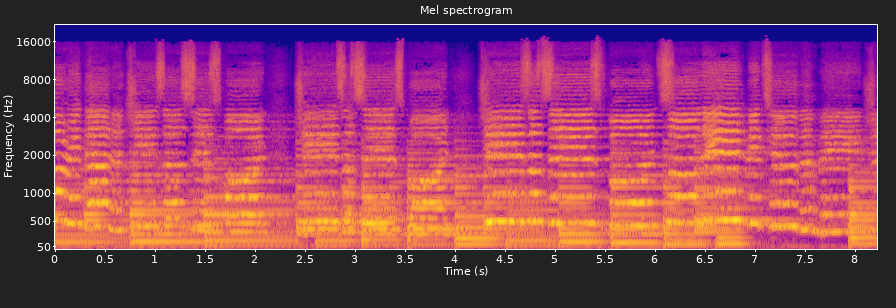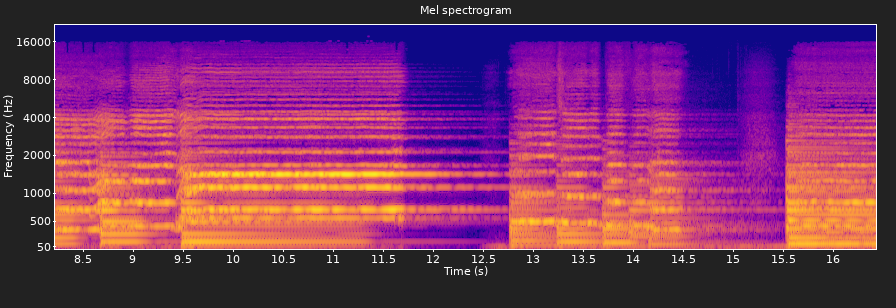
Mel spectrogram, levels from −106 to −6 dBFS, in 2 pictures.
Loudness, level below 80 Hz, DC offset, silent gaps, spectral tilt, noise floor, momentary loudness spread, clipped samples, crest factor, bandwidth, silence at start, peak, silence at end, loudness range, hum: -18 LUFS; -44 dBFS; under 0.1%; none; -4.5 dB/octave; -47 dBFS; 12 LU; under 0.1%; 16 dB; 16.5 kHz; 0 s; -4 dBFS; 0 s; 10 LU; none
